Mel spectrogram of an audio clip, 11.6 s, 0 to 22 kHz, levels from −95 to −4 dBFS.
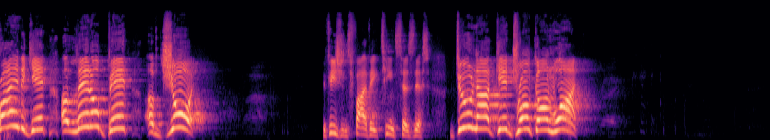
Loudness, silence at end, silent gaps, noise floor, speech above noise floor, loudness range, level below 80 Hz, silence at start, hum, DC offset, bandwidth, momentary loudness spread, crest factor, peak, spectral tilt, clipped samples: -18 LUFS; 2.85 s; none; under -90 dBFS; over 72 dB; 10 LU; -78 dBFS; 0 s; none; under 0.1%; 14.5 kHz; 12 LU; 16 dB; -4 dBFS; -4 dB/octave; under 0.1%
